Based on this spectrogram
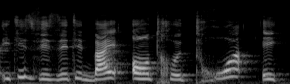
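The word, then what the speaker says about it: trois: Here, in entre 3 et 4 millions de personnes, you can notice that the S in 3 is silent. Repeat after me. 3, 3, 3.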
